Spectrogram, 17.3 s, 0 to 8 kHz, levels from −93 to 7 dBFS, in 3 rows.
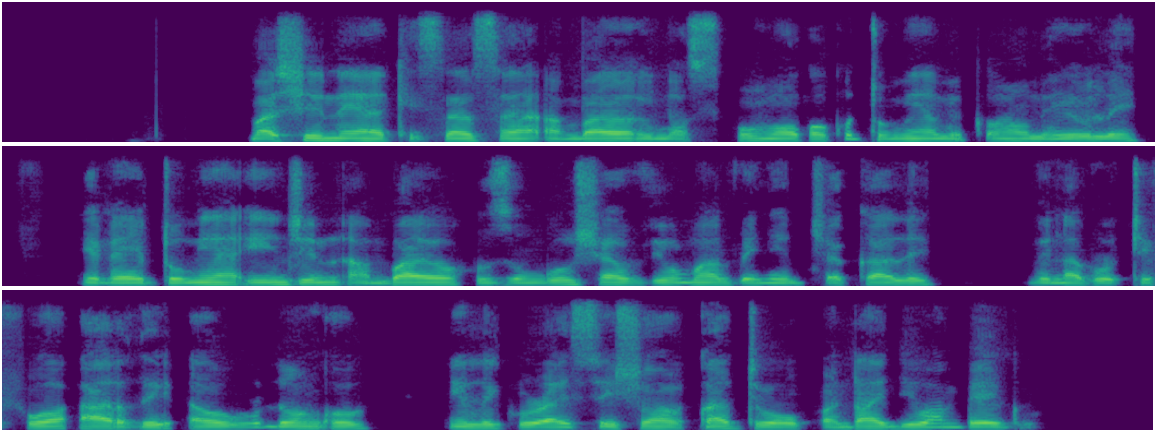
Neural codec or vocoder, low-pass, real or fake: codec, 16 kHz, 1 kbps, FreqCodec, larger model; 7.2 kHz; fake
